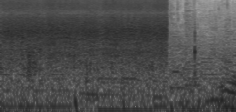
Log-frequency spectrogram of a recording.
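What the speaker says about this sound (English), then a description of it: "Now we're simply gonna rinse." A car wheel and tire are rinsed with a steady, loud hissing water spray that stops abruptly partway through, leaving quieter dripping and handling sounds.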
